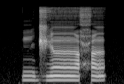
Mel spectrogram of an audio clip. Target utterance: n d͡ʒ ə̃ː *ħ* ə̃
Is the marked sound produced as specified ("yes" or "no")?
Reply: yes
